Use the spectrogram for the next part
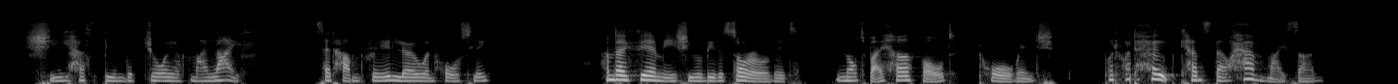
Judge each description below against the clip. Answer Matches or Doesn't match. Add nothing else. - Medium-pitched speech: Matches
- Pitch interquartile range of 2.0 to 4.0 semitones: Matches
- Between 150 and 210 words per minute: Matches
